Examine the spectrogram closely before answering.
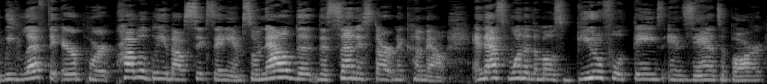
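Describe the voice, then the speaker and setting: American woman, bright tone, chatty vlog storytelling, lots of fillers, mid pitch. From United States. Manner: conversational, many "you know" fillers, grows excited. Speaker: travel vlogger and group trip leader. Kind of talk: casual storytelling to camera.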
